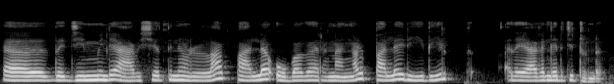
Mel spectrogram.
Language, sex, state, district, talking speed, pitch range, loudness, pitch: Malayalam, female, Kerala, Kollam, 105 wpm, 185-205 Hz, -13 LUFS, 195 Hz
